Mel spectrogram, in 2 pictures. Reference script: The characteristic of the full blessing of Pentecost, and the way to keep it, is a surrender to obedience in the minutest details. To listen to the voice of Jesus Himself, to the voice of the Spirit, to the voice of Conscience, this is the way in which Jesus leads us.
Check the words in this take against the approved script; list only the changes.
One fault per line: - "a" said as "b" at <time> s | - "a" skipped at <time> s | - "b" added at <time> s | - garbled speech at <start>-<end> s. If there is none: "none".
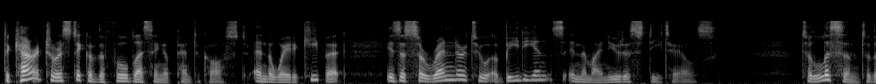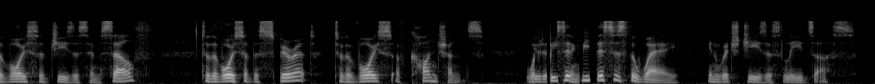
- garbled speech at 14.0-14.7 s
